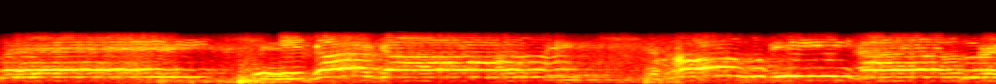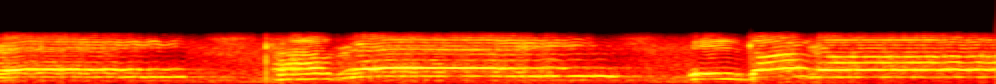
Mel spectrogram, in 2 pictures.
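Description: A small group of voices, the women's the most prominent, singing a worship song unaccompanied in long held phrases with short breaks between them.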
